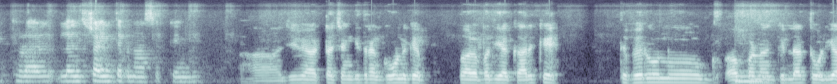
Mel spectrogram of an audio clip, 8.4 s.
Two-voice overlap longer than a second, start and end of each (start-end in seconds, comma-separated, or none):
none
